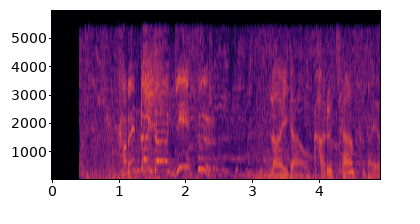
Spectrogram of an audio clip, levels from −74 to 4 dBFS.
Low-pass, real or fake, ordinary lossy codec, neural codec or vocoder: 5.4 kHz; fake; none; vocoder, 22.05 kHz, 80 mel bands, WaveNeXt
